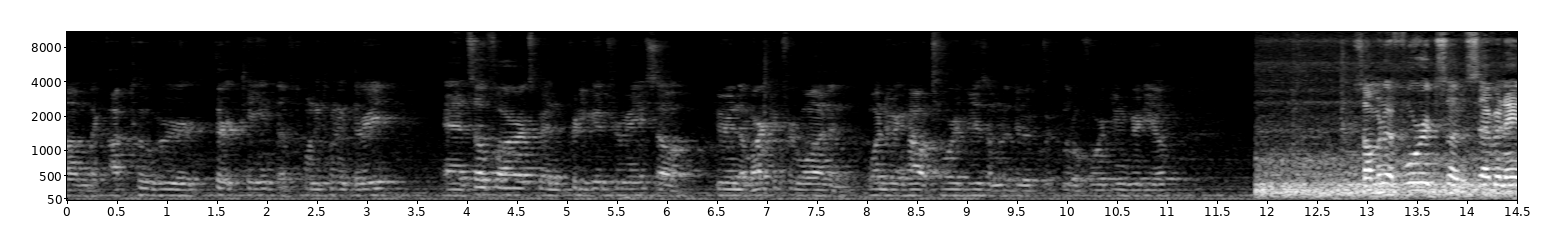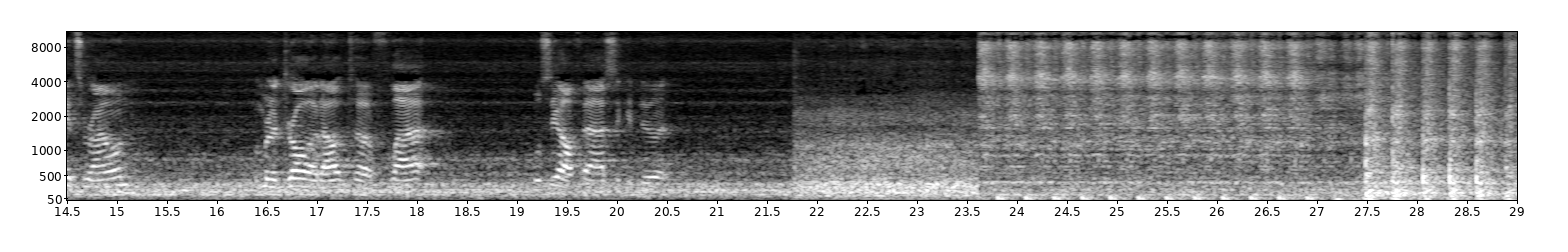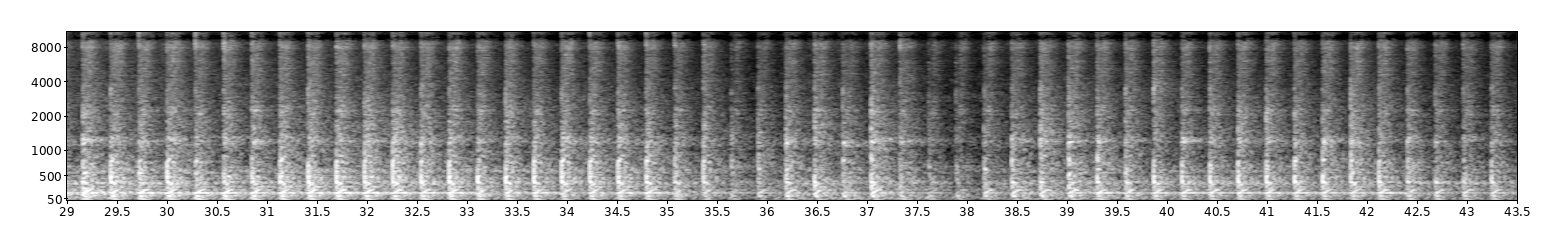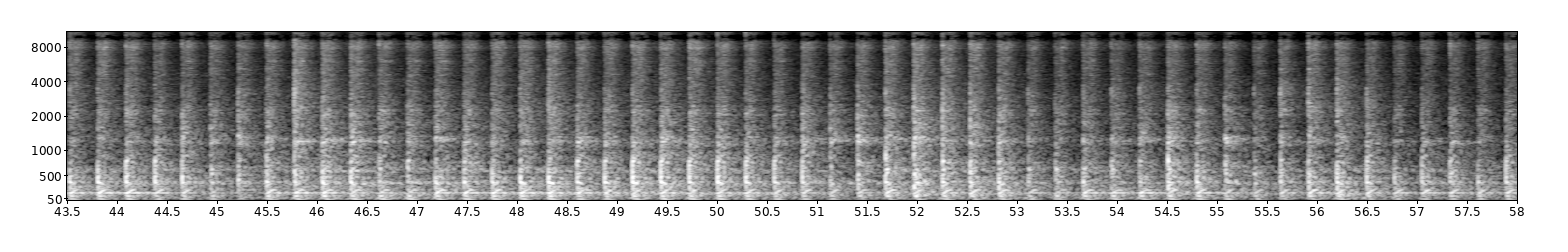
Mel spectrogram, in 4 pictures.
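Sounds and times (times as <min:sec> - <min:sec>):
power hammer striking hot metal: 0:11.9 - 0:20.7, 0:23.6 - 0:58.0
hammer motor humming: 0:11.9 - 0:58.0.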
